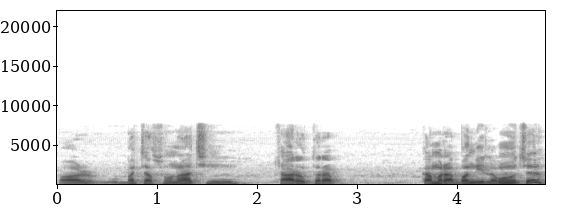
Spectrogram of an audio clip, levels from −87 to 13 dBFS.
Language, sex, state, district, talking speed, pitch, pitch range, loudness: Garhwali, male, Uttarakhand, Tehri Garhwal, 135 wpm, 135 Hz, 125-150 Hz, -18 LUFS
